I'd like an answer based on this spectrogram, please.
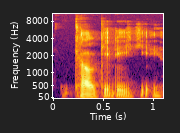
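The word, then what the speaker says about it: Chalkidiki: the other one is spelled with a CH but it's pronounced kalkidiki so that's the difference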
